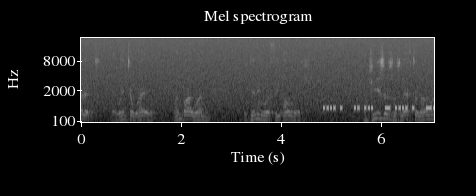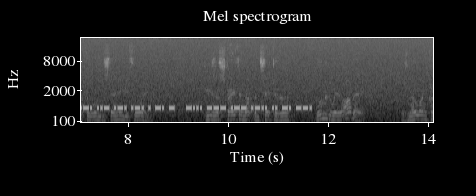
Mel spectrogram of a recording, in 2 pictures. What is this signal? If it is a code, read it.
Morse code, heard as a keyed tone, machine-sent, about 35 wpm, 650 Hz. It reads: HE IS THE CURRENT BOWLING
